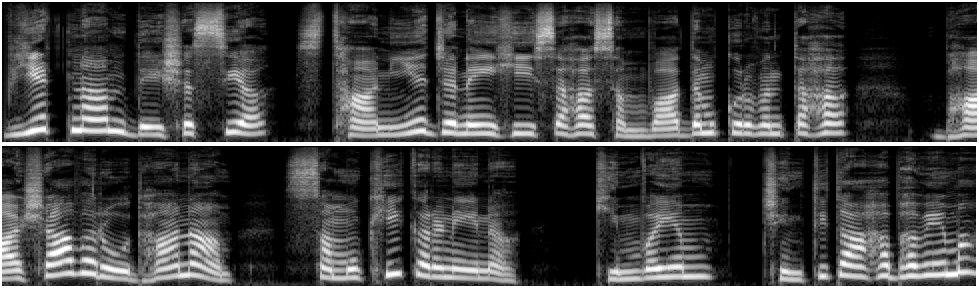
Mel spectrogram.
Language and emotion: Sanskrit, fearful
